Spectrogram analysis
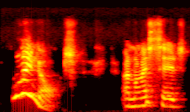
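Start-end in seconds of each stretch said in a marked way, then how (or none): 0.1-0.6 high indignant why. Retold or imitated. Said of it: "She said".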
